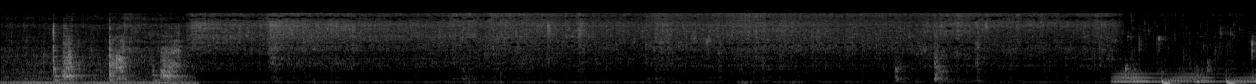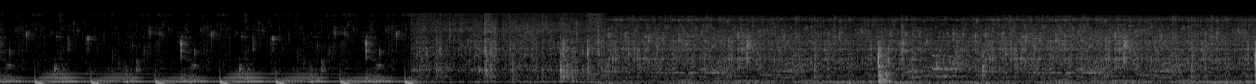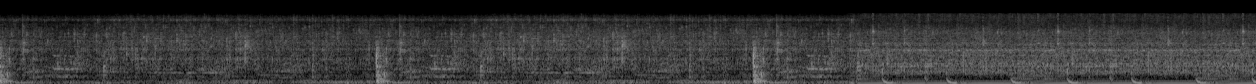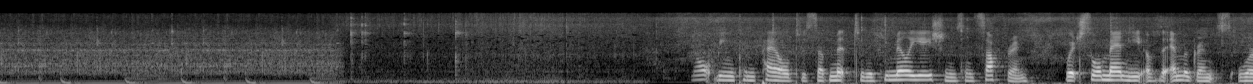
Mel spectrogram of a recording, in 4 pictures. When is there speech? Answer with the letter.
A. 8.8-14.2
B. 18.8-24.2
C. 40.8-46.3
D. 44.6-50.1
D.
